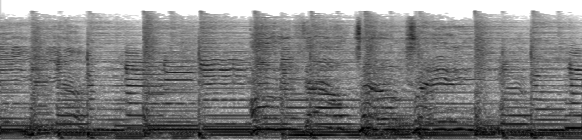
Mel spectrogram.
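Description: Live rock band playing, with electric guitar over drums and bass guitar.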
